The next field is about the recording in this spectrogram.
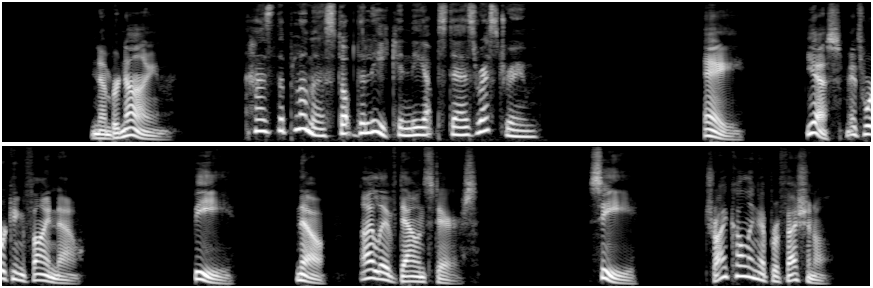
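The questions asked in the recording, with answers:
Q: Has the plumber stopped the leak in the upstairs restroom?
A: A: Yes, it's working fine now.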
